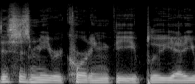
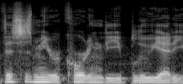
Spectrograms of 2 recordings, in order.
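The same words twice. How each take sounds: First: Filtered more heavily, with the least room noise. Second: Unfiltered, with high gain and much room noise. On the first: "with even better filters" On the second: "without filters"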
